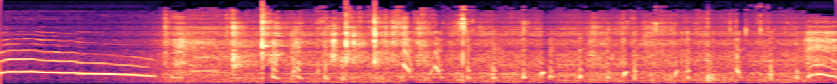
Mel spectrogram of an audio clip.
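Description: A woman's voice giving one drawn-out 'whoo' that slides down in pitch over about a second. After it come scattered short vocal sounds and light clicks over the steady whir of the space station's cabin ventilation.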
